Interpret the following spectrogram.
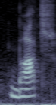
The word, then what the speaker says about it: Bache: makes speakers the name of your company is bot audio i pronouncing it correctly yeah and let's see you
